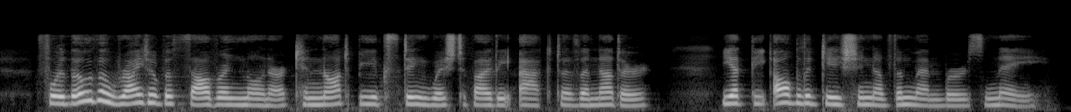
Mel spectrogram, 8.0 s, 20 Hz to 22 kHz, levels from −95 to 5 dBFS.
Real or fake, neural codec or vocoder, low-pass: fake; codec, 16 kHz, 1 kbps, FunCodec, trained on LibriTTS, 50 frames a second; 7.2 kHz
